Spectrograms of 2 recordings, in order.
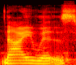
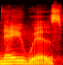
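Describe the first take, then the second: First: The first vowel sounds like 'eye', as in nine. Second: The first vowel sounds like 'ay', as in nay. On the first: The speaker calls it right. "I connected it to nine, like like like German no, nine Nywiz" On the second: The speaker calls it wrong. "I called him Naywiz yesterday, and he said it's Nywiz"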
